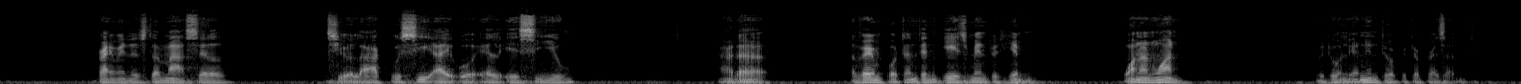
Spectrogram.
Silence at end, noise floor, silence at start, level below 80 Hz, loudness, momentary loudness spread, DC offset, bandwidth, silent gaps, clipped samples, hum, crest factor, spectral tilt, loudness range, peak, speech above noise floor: 0.3 s; -60 dBFS; 0.25 s; -48 dBFS; -31 LUFS; 18 LU; under 0.1%; 16.5 kHz; none; under 0.1%; none; 26 dB; -3.5 dB/octave; 7 LU; -8 dBFS; 29 dB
